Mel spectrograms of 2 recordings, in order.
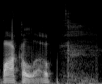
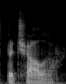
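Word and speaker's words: Bachalo: know it's like that I know it's not baccalo but it's like Piccolo I think maybe it's pachalo he told me he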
